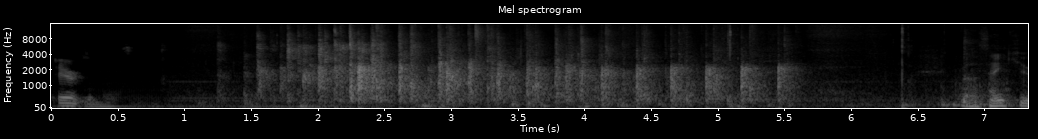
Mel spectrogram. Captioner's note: applause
